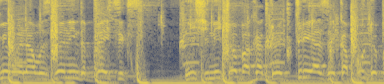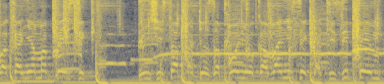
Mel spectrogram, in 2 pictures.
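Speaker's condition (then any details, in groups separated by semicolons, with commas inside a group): No condition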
